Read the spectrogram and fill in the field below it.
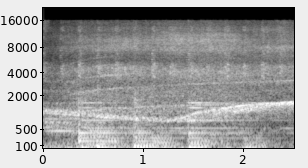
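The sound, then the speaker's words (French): A police car siren wails steadily at night in a city centre, its pitch sweeping upward, with low engine rumble and a few heavy thumps underneath, loud throughout. “Des voitures de flics sillonnent le centre-ville.”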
